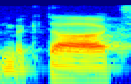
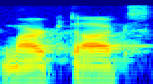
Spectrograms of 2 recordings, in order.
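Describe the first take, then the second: First: The first part sounds like 'mac'. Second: The first part sounds like 'mark'. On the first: "common pronunciations include McDocs" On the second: "My personal favorite"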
